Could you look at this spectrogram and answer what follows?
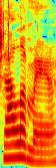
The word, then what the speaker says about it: Chalamet: Well, it's Chalamet.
